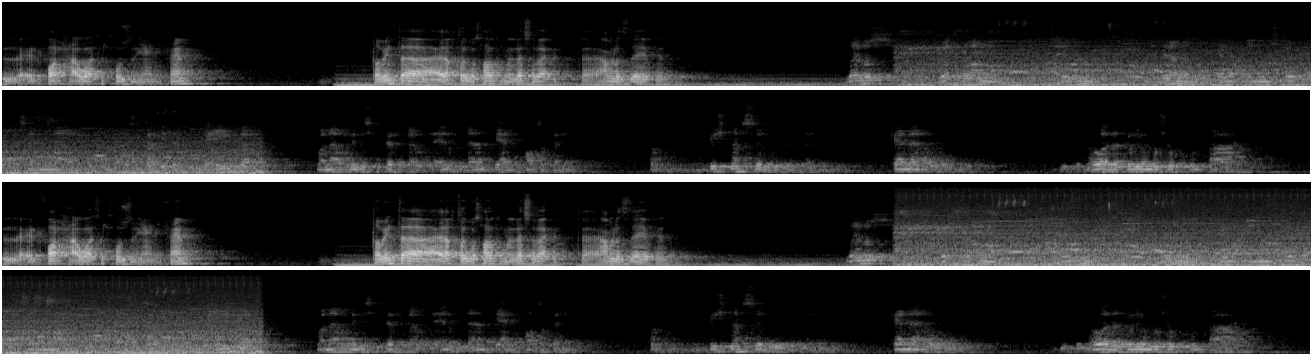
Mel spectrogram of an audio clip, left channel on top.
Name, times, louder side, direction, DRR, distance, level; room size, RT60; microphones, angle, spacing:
voice 1, 0.0-1.9 3.7-6.7, right 1 dB, 20° right, 0.6 m, -21 dB
sound 1, 3.3-14.1, left 1 dB, 35° left, 0.8 m, -39 dB
voice 2, 8.4-10.2 10.5-11.1 11.4-15.7 16.2-18.8 19.6-21.6 22.0-22.8 23.7-25.6, equal, 55° left, 2.7 m, -33 dB
sound 2, 8.9-15.7, right 4 dB, 65° right, 0.5 m, -30 dB
15.5 x 10.0 x 4.0 m
head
